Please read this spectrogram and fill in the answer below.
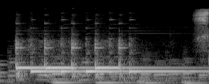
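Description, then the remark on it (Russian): An electronic doorbell rings insistently, its bright chime tones repeating in a quick, steady rhythm over a sustained high note, ending with a brief hiss. “Слышишь, как звонит-то настойчиво”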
